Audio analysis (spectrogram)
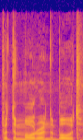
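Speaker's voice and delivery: put-on northern New England Down East accent. Giving an example of how people near canada talk: imitating a northern new england accent. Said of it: "they get that northern accent".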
